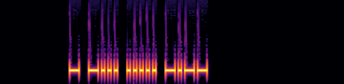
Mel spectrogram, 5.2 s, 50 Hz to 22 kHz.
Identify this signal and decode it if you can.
Morse code, heard as a keyed tone, about 25 wpm, 700 Hz. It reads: TB5Y
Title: DXCC-100 Call Signs - 4 Characters - Repeated 3x - 25wpm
